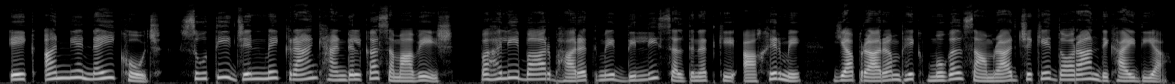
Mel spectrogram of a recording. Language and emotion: Hindi, neutral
